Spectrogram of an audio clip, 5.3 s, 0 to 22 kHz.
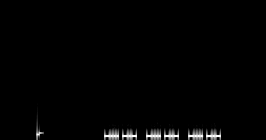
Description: Morse code, heard as a keyed tone, about 40 wpm, 700 Hz. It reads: BK BK BK
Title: Abbreviations Repeated 3x - 40wpm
